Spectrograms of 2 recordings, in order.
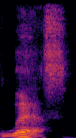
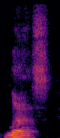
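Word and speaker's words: loess: think it's usually pronounced less l o e s s the O is silent usually less it's a type of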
